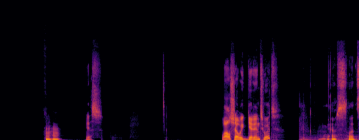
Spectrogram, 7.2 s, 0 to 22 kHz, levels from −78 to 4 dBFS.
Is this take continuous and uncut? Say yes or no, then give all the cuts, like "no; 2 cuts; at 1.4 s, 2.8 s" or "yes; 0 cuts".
yes; 0 cuts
